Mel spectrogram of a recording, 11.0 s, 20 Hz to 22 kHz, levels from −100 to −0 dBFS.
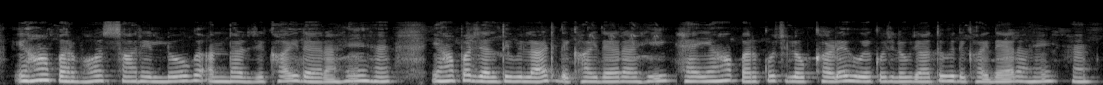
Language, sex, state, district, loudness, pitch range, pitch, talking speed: Hindi, female, Uttar Pradesh, Ghazipur, -32 LUFS, 205-225 Hz, 210 Hz, 180 wpm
